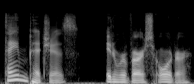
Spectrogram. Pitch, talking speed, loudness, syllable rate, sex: 115 Hz, 155 wpm, -20 LUFS, 5.6 syllables/s, male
